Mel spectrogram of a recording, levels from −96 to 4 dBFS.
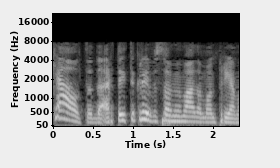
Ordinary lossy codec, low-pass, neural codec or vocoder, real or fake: AAC, 24 kbps; 19.8 kHz; none; real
